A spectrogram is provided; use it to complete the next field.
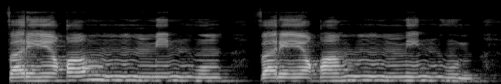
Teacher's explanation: قاف کو میم کے ساتھ ملائیں گے اور غنہ کریں گے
